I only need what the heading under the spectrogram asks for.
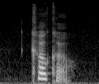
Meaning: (noun) The dried and partially fermented fatty seeds of the cacao tree from which chocolate is made
- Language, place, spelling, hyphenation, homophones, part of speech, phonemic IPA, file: English, California, cocoa, co‧coa, coco, noun / adjective, /ˈkoʊ.koʊ/, En-us-cocoa.ogg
